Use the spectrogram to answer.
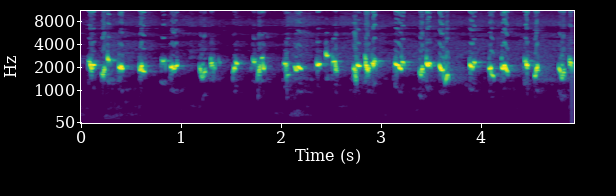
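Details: Yellow-vented bulbul female calling to males to provoke a rival: clean, continuous string of bubbly chirping phrases, short warbled notes tumbling in quick succession with no other sounds.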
